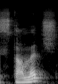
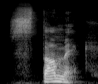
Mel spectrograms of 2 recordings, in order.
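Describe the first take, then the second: First: The middle consonant is a soft ch sound. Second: The middle consonant is a hard k sound. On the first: The speaker calls it wrong. "please don't say stomach. Never say that" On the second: The speaker calls it right. "Strong K sound here"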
